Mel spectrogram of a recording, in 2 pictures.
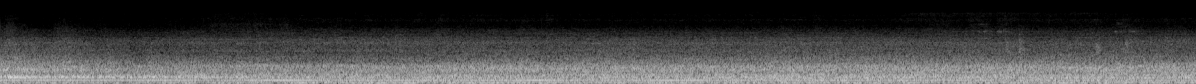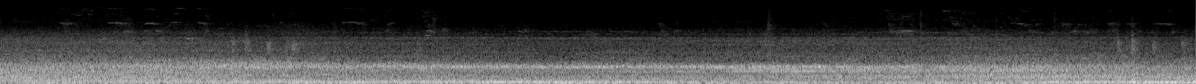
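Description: SMRT Kawasaki C151 metro train running: a steady rumble of wheels on rail with a low motor hum that fades over the first few seconds.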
